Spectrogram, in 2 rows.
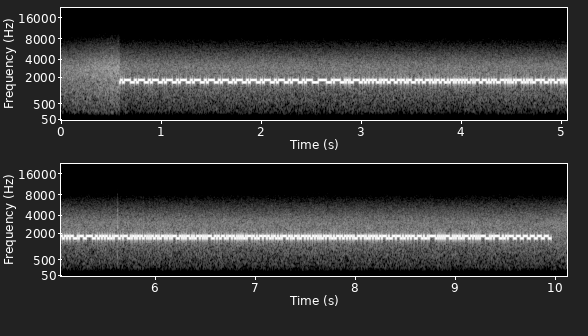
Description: NAVTEX (SITOR-B), 100 baud, 170 Hz shift, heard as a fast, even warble, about 1700 Hz centre. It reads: ZCZC FA32 CONTAINER ADRIFT IN PSN 22-54N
